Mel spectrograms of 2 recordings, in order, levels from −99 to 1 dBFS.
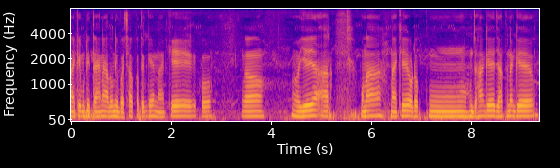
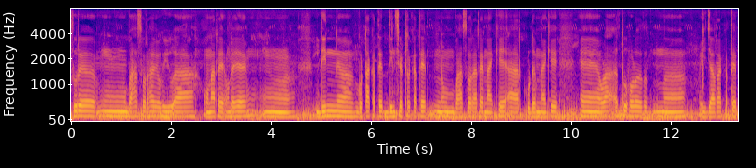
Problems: background sounds at intervals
